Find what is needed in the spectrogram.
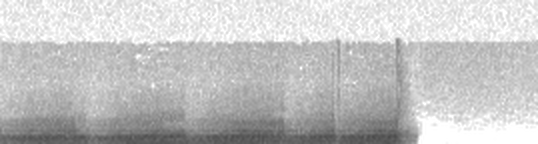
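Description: The CS Drafter software synthesizer holding a sustained, slowly pulsing drone-like patch with many layered tones, which cuts off abruptly about three seconds in.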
